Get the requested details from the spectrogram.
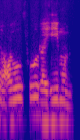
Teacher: তানবিনকে রয়ের সাথে মিলিয়ে বিনা গুণনায় জাহির করে পড়তে হবে। · ইয়া সাকিনের আগে জের আছে, ইয়া মাদ্দা হবে, ইয়া মাদ্দাকে একাধিক পরিমাণ টান দিয়ে পড়তে হয়। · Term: ইদগামের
